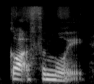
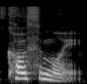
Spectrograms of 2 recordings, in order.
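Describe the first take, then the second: First: The first word is said like 'got'. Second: The first word is said like 'koh'. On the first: The speaker calls it right. "that's the Thai way of saying it" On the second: The speaker calls it wrong. "That's wrong. You don't say it like that"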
